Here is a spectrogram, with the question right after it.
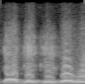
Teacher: Tenemos que buscar la oclusiva lingüovelar sonora, el fonema.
